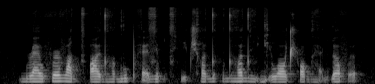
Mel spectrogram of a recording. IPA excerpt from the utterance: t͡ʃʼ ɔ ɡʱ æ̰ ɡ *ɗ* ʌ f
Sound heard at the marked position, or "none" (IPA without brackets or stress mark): ɗ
